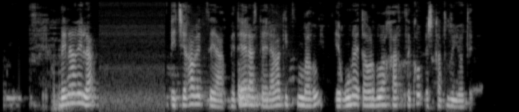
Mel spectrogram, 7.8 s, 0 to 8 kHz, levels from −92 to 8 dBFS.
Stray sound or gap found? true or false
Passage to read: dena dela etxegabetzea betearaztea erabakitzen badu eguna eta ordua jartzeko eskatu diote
false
